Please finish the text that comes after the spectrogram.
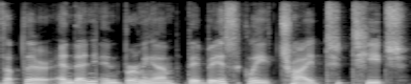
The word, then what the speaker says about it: Birmingham: i was up in birmingham then they don't pronounce the h so it's birmingham where here we would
